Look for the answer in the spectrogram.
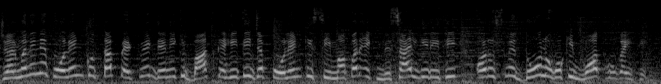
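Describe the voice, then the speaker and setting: A woman's voice: very high voice, fairly quick, a little mellow, faint music behind. A woman reading scripted news lines in a formal newsreader delivery. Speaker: news reader.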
